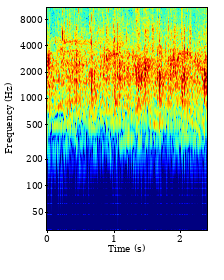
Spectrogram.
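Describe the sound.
Audience applause fills the whole stretch as a steady, dense wash of clapping from a crowd, even in level with no clear breaks.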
